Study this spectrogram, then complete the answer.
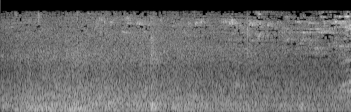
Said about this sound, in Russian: Экстренный поезд привез в цистернах морскую воду для саламандровых делегатов.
